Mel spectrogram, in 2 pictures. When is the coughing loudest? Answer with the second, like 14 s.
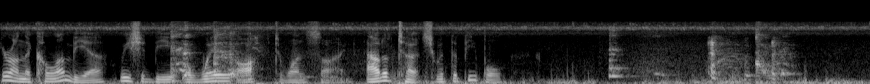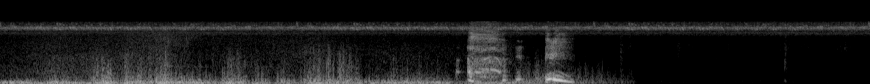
14 s.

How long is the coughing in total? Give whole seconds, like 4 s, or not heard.
5 s.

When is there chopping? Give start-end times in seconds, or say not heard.
not heard.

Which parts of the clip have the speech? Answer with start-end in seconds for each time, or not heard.
0.0-5.2.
